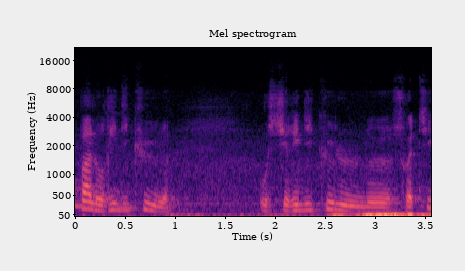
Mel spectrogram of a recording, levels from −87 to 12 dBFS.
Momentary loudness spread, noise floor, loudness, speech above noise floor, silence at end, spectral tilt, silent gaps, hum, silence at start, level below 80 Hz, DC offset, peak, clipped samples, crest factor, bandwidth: 21 LU; -43 dBFS; -28 LUFS; 23 dB; 0 s; -7 dB/octave; none; none; 0 s; -26 dBFS; under 0.1%; -4 dBFS; under 0.1%; 16 dB; 7.4 kHz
